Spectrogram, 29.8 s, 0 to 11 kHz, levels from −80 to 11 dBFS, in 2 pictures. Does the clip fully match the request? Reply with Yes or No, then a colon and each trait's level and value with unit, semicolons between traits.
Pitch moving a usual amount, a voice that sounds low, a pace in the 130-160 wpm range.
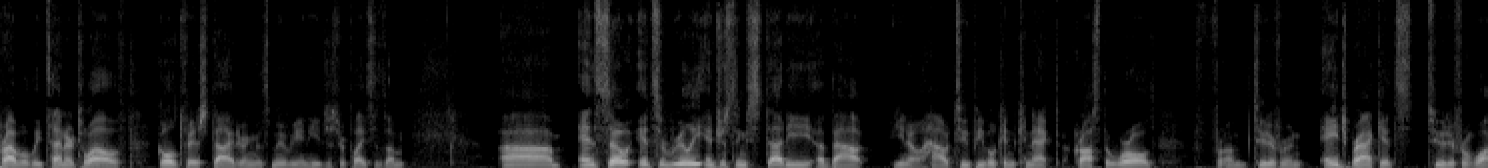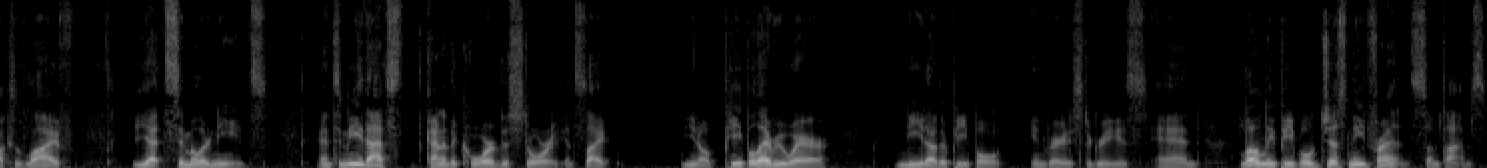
Yes: average, 3.1 semitones; low, 120 Hz; average, 155 wpm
